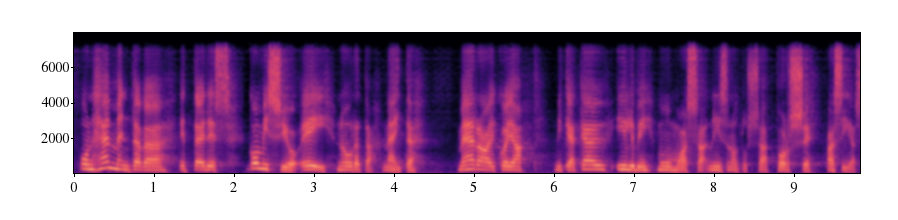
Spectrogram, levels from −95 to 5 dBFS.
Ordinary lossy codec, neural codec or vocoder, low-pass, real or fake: none; codec, 16 kHz, about 1 kbps, DyCAST, with the encoder's durations; 7.2 kHz; fake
